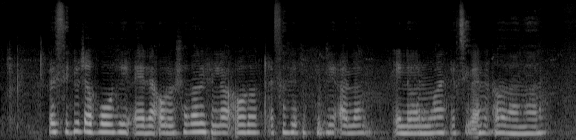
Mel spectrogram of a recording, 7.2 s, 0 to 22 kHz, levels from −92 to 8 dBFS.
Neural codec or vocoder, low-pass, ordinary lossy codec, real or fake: codec, 44.1 kHz, 1.7 kbps, Pupu-Codec; none; none; fake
